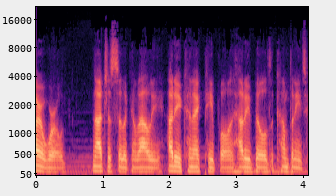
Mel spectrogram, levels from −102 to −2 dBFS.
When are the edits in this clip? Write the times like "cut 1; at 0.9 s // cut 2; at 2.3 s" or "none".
none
